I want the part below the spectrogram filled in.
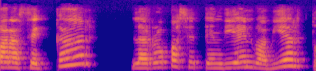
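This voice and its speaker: At a fairly slow pace, a woman speaks in a high pitch with lively intonation. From Mexico, Nayarit. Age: 60s. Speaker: theologian. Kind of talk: testimony.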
